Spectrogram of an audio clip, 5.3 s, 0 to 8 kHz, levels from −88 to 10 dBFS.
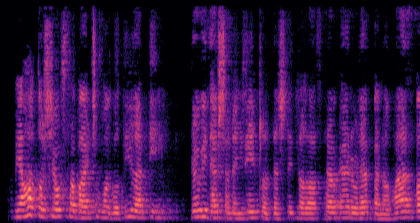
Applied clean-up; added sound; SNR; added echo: neural mask model DeepFilterNet 3.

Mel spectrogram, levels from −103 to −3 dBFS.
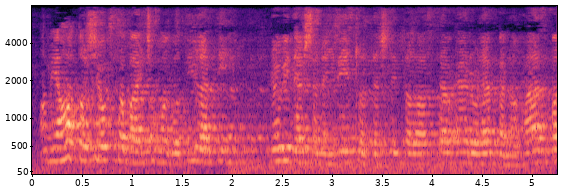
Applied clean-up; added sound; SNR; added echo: none; Fire; 18 dB; reverberation time 2.3 s.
